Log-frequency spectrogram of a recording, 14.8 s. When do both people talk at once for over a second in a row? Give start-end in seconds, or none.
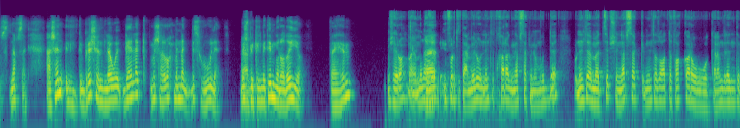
none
